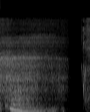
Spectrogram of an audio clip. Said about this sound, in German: Einatmen, hörbaren Ujjayi. Ausatmen.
